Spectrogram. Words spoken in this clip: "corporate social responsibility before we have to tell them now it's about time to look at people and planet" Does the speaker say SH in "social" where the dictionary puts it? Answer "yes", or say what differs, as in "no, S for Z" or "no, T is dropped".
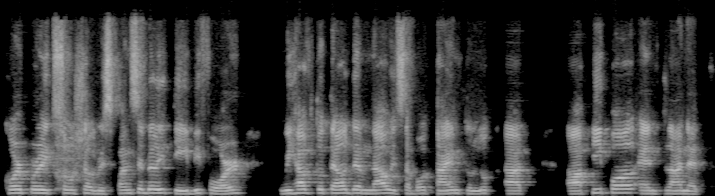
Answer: yes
